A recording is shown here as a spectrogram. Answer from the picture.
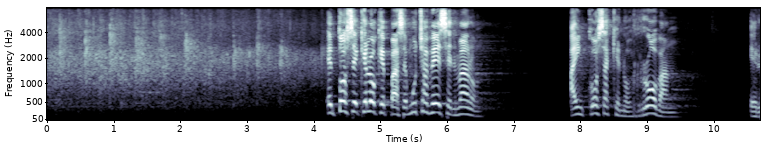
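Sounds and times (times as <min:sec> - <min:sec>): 
audience applauding loudly: 0:00.0 - 0:04.6
speech: 0:04.2 - 0:06.6, 0:07.9 - 0:09.6.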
